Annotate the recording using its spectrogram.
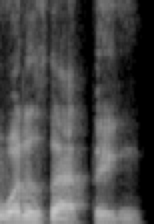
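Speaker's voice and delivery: normal talking voice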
